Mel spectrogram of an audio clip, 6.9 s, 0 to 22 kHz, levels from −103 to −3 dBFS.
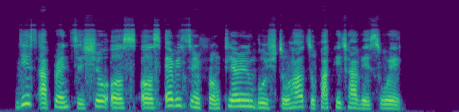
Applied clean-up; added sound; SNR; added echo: neural mask model Resemble Enhance denoiser.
